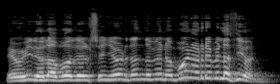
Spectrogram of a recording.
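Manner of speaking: mock the self-proclaimed prophet; mocking boaster. Preacher mocking those claiming a nice revelation. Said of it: "no me creo a ninguno que dice".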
